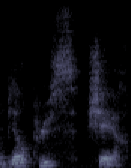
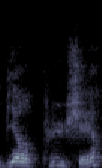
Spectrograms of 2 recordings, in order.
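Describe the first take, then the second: First: The s of plus is pronounced before cher. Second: The s of plus is silent before cher. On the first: The speaker calls it wrong. "pour éviter de dire bien plus cher, parce qu'on a S, la prononciation S, et derrière un ch" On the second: The speaker calls it right. "on dit bien plus cher"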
